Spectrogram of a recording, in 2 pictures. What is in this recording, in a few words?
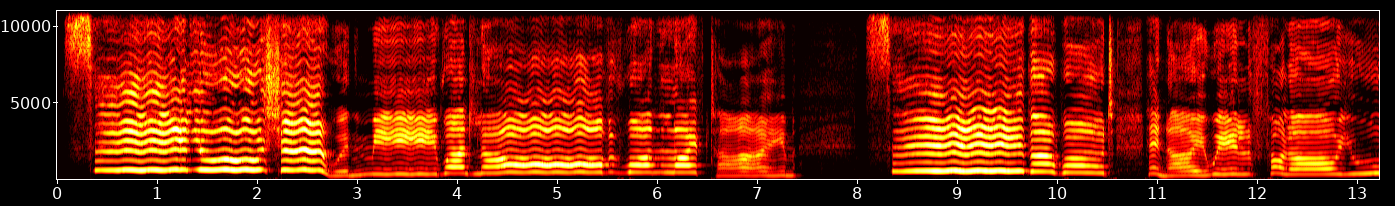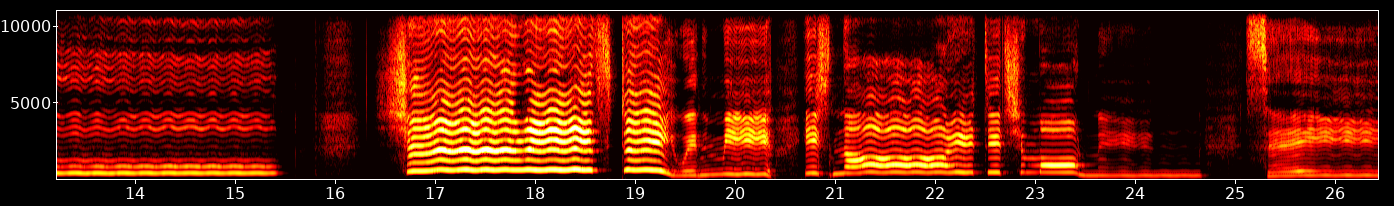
Royer R-121 back female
